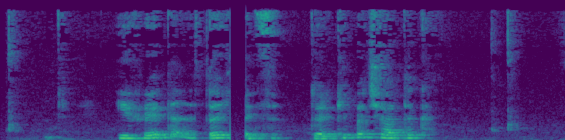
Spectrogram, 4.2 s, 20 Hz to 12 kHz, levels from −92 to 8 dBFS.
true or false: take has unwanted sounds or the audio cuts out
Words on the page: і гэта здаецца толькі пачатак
true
